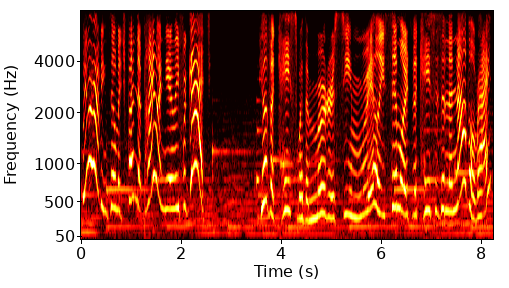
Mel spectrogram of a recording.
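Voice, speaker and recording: A woman voicing a small, chatty, cheerful fairy companion in a video game, with a squeaky childlike, cutesy delivery. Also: very animated, normal speed, loud music behind the voice. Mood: chirpy. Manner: cutesy, refers to self in third person.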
